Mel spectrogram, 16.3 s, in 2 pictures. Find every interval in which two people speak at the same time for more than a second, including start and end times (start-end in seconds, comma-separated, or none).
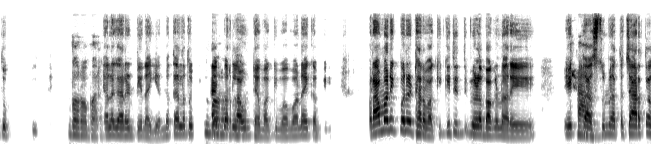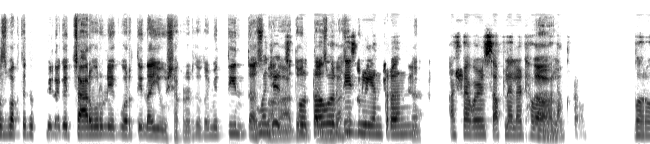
11.3-13.2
